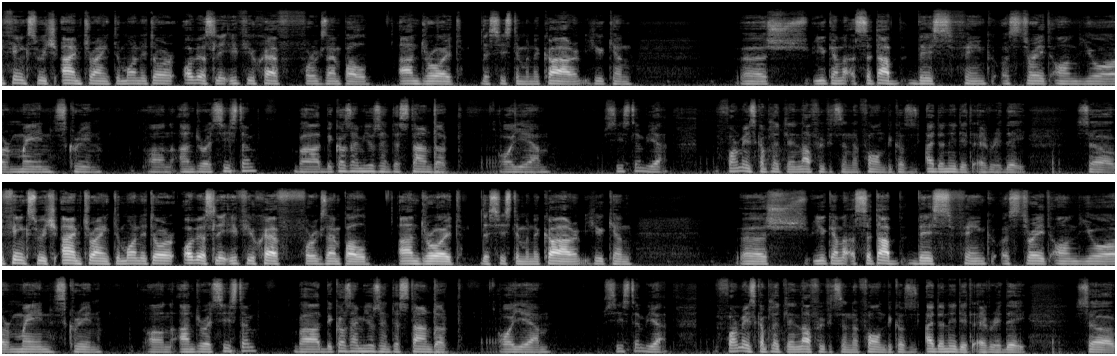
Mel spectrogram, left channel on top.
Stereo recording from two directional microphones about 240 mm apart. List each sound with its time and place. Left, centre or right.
0.0 s speech: right
7.3 s speech: right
